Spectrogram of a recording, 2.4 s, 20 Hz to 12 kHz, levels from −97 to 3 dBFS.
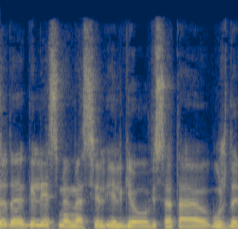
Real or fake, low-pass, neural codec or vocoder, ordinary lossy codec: real; 10.8 kHz; none; AAC, 64 kbps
